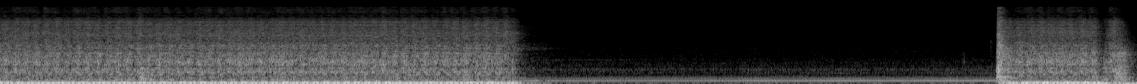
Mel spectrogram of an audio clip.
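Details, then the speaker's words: Metro GTI race car on standalone management, jump battery wired to the starter, a little throttle: slow, steady cranking around three turns a second with only the odd firing catch, then it stops; hard starting. "Right, that should be firing up a lot easier than that."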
